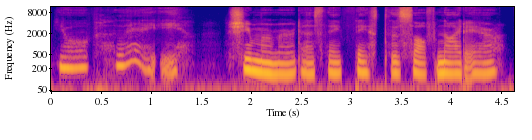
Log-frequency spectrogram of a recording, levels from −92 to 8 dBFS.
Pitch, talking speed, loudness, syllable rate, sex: 180 Hz, 140 wpm, -18 LUFS, 3.9 syllables/s, female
